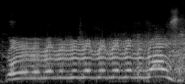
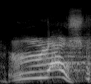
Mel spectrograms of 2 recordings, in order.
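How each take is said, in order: First: The bark is said with a stammer. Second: The bark is said with a lisp. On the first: "And then it developed a stammer" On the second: "it's got a lisp, this dog. And when it barks, it goes like this"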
